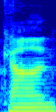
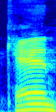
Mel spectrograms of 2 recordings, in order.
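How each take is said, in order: First: The vowel sounds like the one in 'con'. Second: The vowel sounds like the one in 'can'. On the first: The speaker calls it wrong. "I kind of just really like saying con" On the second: The speaker calls it right. "All right, I'll say can"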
